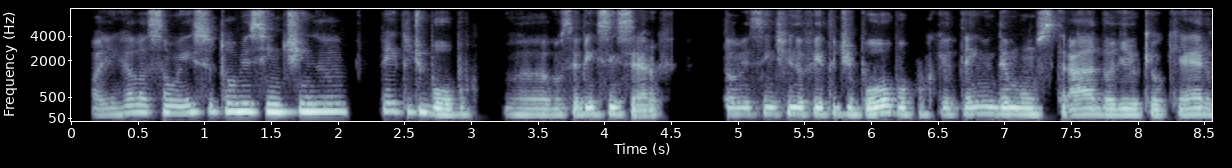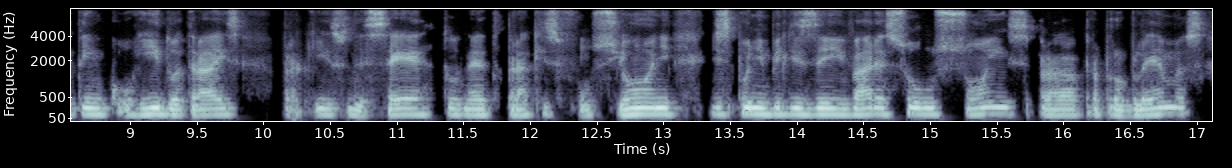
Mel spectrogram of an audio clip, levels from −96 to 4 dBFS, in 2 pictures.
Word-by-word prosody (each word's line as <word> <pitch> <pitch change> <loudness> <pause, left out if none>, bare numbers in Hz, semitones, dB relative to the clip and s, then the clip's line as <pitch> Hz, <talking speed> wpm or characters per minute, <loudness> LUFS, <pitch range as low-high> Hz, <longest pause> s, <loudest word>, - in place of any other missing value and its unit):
Olha, 110 -1 -10
em - - -9
relação 150 +1 -3
a 140 - -2
isso, 160 +1 -1
eu - - -4
tô 170 0 +2
me 170 0 +7
sentindo 170 +1 +4 0.3
feito 175 -3 -5
de 160 - -1
bobo, 115 -5 +1 0.3
hã, 110 -1 -6
vou 110 +1 -7
ser 115 +1 -3
bem 125 +1 +2
sincero, 120 -5 0 0.5
tô 120 - -5
me 125 0 -3
sentindo 125 +1 0
feito 120 -1 -1
de 120 -1 -2
bobo, 120 +2 +3
porque 120 0 -9
eu 115 - -6
tenho 130 +3 -1
demonstrado 115 -2 +1
ali 110 +1 +1
o 110 - -1
que 110 - -5
eu 105 - -1
quero, 110 +2 -2
tenho 115 0 +1
corrido 115 0 +1
atrás, 105 +2 -1 0.3
pra - - -10
que - - -7
isso 110 0 -4
dê 95 - -2
certo, 110 +3 0
né, 110 0 0
pra 105 0 -2
que 110 - -12
isso 125 - -4
funcione, 120 +5 +3 0.3
disponibilizei 120 -2 +2
várias 115 +1 +1
soluções 125 +1 0
pra 105 0 -1
pra 110 - -7
problemas, 110 +4 0
120 Hz, 180 wpm, -18 LUFS, 110-125 Hz, 0.5 s, me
